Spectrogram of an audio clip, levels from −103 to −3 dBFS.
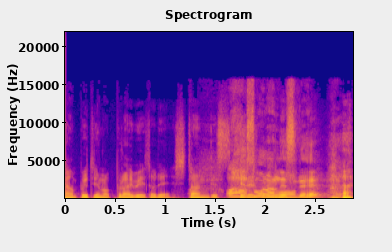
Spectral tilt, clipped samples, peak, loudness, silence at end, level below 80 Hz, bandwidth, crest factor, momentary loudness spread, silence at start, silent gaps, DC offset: -6 dB/octave; under 0.1%; -2 dBFS; -22 LUFS; 0 s; -40 dBFS; 16 kHz; 18 dB; 5 LU; 0 s; none; under 0.1%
